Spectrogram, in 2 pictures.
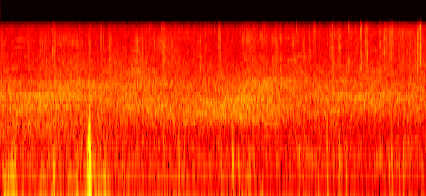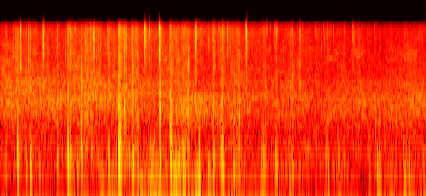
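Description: A pony's hoofbeats on a sand arena, an irregular run of thuds and clicks about four to seven seconds in as it trots and canters close by. A single dull thump comes about a second in.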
